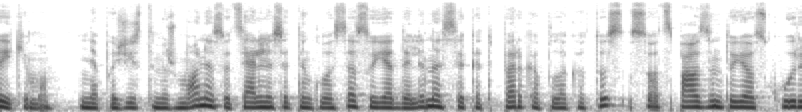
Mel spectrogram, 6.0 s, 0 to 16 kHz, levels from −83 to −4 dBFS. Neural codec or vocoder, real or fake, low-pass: vocoder, 44.1 kHz, 128 mel bands every 256 samples, BigVGAN v2; fake; 14.4 kHz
